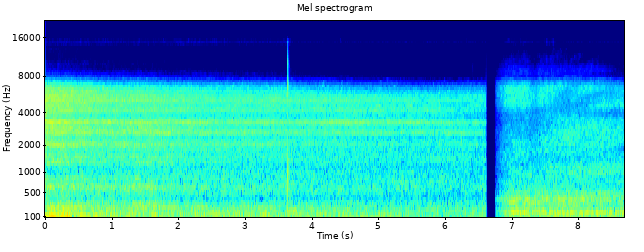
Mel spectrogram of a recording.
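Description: Locomotive-hauled Alex passenger train pulling out, its rumble fading steadily as it draws away. The sound cuts out for a moment about two-thirds of the way through, then a quieter steady background noise remains.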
